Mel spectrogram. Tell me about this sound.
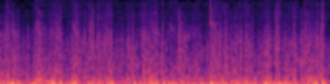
wind windy storm
windy, wind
